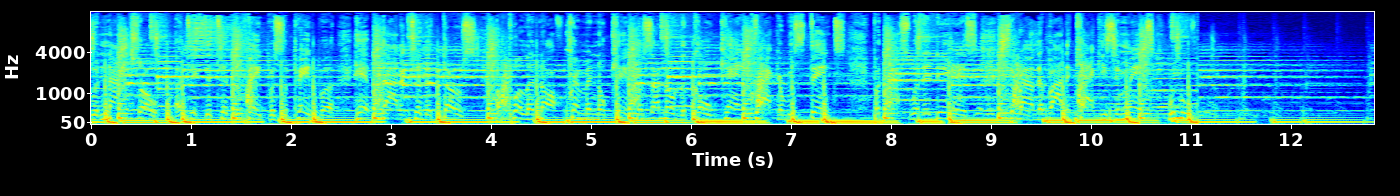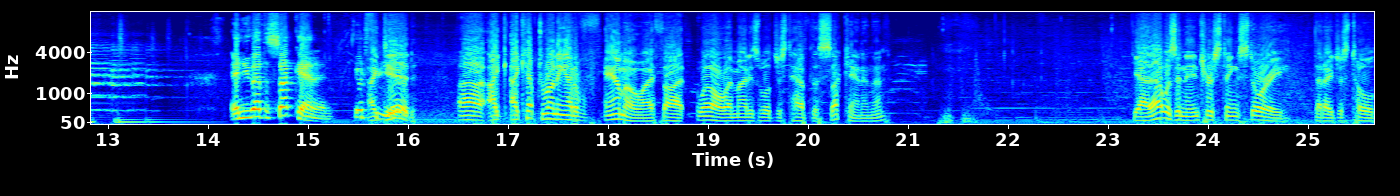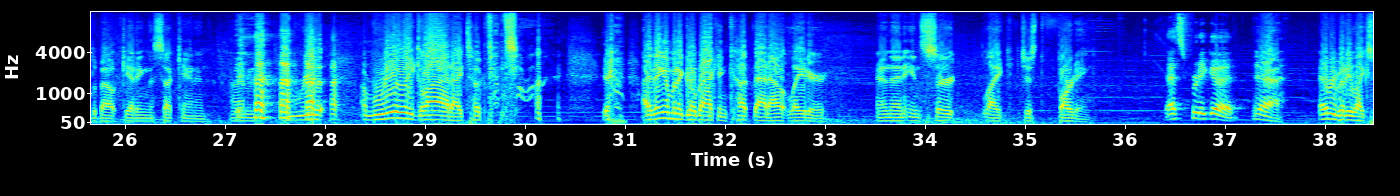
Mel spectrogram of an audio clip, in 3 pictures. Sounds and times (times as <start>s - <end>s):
Music: 0.0s - 38.4s
Speech: 14.2s - 21.6s, 23.3s - 30.2s, 30.8s - 35.7s, 36.4s - 38.4s.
